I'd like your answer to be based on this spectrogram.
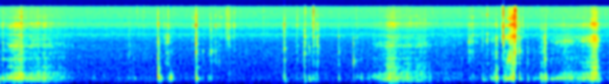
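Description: A steel snap-off blade scrapes thick curls down the face of a narrow remaining piece of solid brown laundry soap held upright. Soft, rasping scraping strokes alternate with sharp, bright ticks and clicks from the blade, separated by brief quiet pauses.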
